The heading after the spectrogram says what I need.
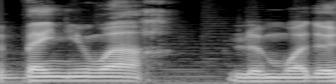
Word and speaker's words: baignoire: un ou une poêle une baignoire mais une baignoire le mois de juin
